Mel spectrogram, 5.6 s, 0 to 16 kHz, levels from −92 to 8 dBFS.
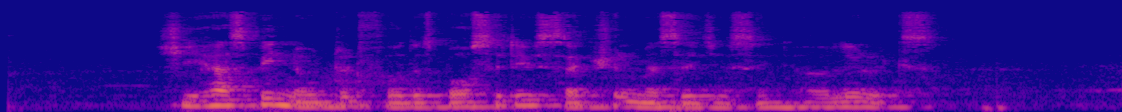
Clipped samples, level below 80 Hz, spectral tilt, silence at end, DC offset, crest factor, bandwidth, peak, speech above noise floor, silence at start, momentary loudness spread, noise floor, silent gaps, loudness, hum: under 0.1%; -68 dBFS; -6.5 dB/octave; 0.6 s; under 0.1%; 18 dB; 11.5 kHz; -24 dBFS; 35 dB; 0.8 s; 10 LU; -75 dBFS; none; -41 LUFS; none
